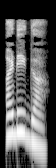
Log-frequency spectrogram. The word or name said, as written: ಅಟಿಗ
